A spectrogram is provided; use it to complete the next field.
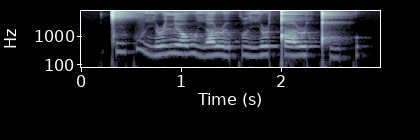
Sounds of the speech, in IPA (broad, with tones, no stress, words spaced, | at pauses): ǀi̤˦˥kʷvi̤˨˦ɹ lʲɔ˦˥wi̤˨˦ɐ̯ɹɨ˨˦kʷli̤˦˥ɹ ǃɐ˦˥ɹ ǃʰṳ˦˥kʷ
